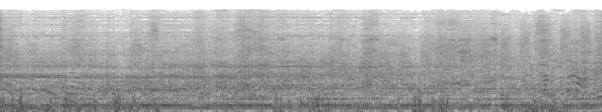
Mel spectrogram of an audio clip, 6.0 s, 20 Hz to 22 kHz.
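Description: Small two-stroke nitro glow engines of 1/8-scale RC truggies buzzing and revving at a race track, with a rising whine near the end.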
